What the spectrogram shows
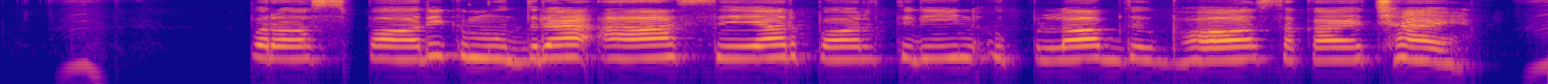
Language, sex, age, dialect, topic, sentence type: Maithili, female, 25-30, Southern/Standard, banking, statement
